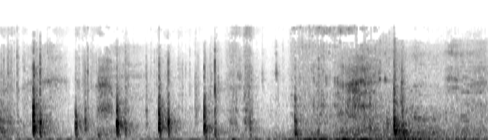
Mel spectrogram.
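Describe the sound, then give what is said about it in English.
A wooden window being opened on a hot day: many sharp wooden knocks and clacks in an uneven rhythm, then a softer, continuous sliding rumble toward the end. “Wonder why I didn't open the window.”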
